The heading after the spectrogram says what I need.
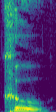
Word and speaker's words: coup: These tasks were called Coup, which is spelled C O U P.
